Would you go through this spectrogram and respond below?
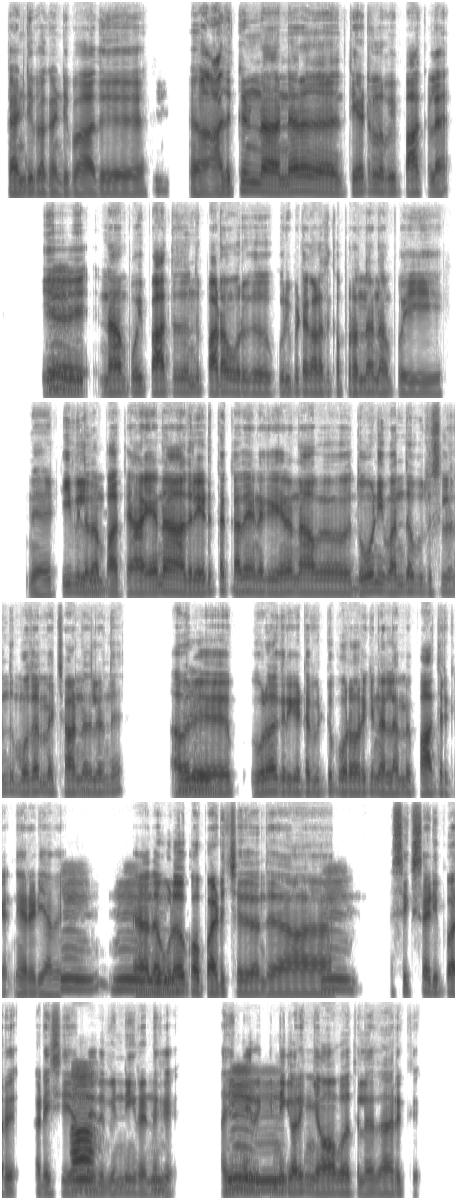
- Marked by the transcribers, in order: in English: "சிக்ஸ்"; in English: "வின்னிங் ரன்னுக்கு"
- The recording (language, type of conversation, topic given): Tamil, podcast, சிறுவயதில் உங்களுக்குப் பிடித்த விளையாட்டு என்ன, அதைப் பற்றி சொல்ல முடியுமா?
